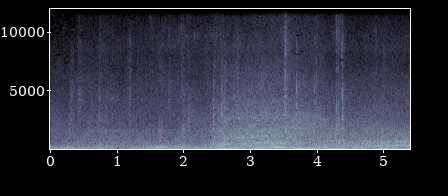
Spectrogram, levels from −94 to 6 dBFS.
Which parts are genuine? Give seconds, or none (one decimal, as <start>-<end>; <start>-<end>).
0.0-5.4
